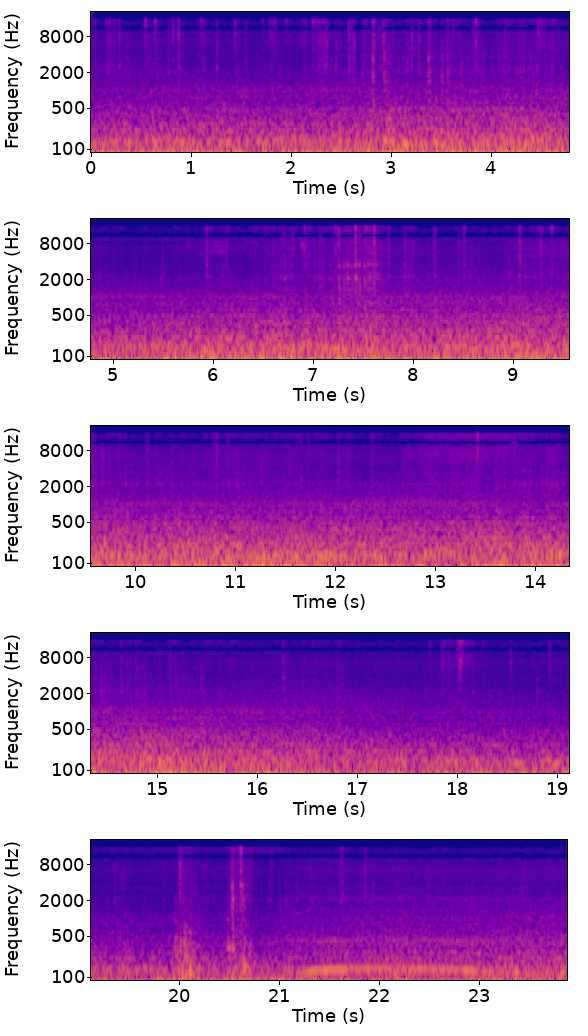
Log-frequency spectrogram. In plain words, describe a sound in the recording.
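A car drives along a road with a low, steady rumble.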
